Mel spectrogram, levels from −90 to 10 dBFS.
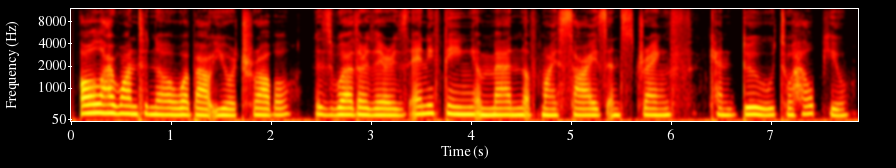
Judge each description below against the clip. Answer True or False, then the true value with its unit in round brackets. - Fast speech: False (190 wpm)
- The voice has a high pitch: True (205 Hz)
